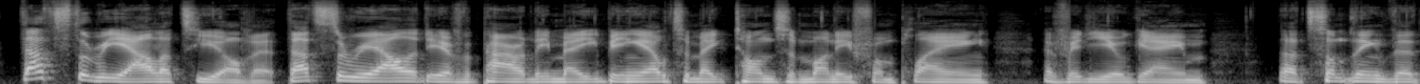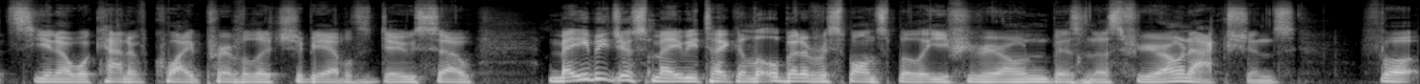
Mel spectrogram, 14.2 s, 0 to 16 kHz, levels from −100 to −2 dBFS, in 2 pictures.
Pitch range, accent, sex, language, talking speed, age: 115-155 Hz, British, male, English, 240 wpm, 40-59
